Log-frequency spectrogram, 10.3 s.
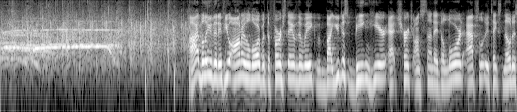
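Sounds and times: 
church congregation applauding on a Sunday morning: 0.0s - 4.2s
speech: 3.8s - 10.3s.

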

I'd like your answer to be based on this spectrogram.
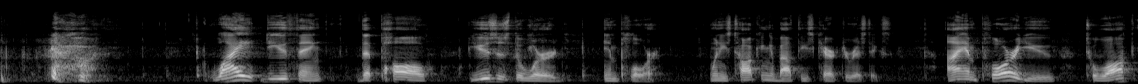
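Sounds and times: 
person coughing: 0.4s - 1.2s
speech: 2.2s - 11.3s.

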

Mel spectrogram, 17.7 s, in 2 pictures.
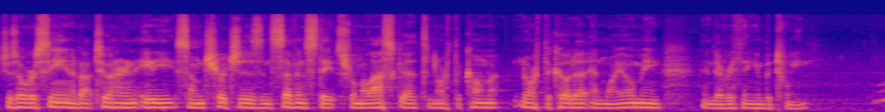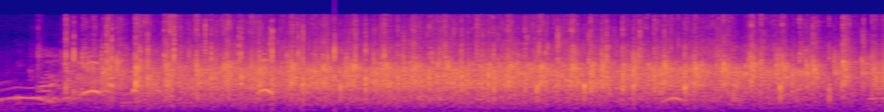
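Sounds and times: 
speech: 0.1s - 8.2s
audience applause: 9.2s - 17.6s.

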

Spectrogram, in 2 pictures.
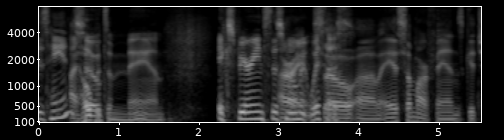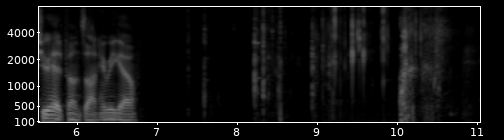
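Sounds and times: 
speech: 0.0s - 6.8s
cellophane shrink wrap crinkling for ASMR: 7.5s - 10.4s.

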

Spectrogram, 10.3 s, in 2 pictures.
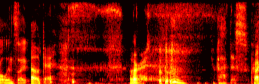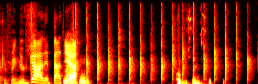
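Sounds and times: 
speech: 0.0s - 1.6s, 2.6s - 7.1s, 8.7s - 9.6s
hand clapping: 6.6s - 10.3s.

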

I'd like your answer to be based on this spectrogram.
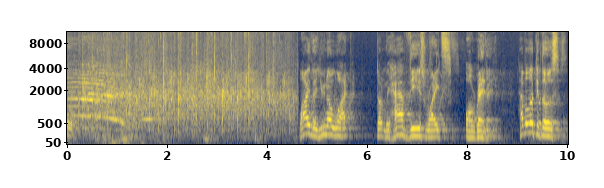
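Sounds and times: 
crowd cheering and applauding at an event in Chicago: 0.0s - 4.6s
speech: 4.7s - 10.0s.

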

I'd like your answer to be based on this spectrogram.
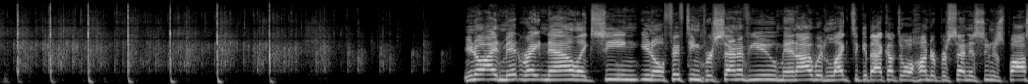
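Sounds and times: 
audience clapping: 0.0s - 4.6s
speech: 4.6s - 10.2s.

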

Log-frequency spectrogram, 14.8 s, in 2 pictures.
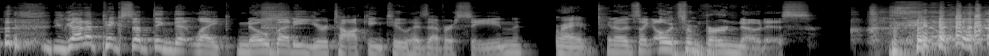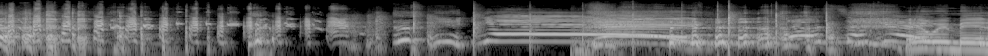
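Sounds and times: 
speech: 0.4s - 8.6s, 12.4s - 14.8s
laughter: 6.4s - 14.8s
applause: 10.4s - 14.0s.

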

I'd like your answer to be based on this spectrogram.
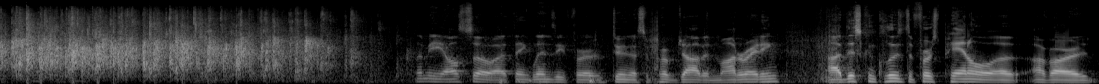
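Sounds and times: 
audience applause for the panelists: 0.0s - 4.1s
speech: 4.2s - 10.9s.

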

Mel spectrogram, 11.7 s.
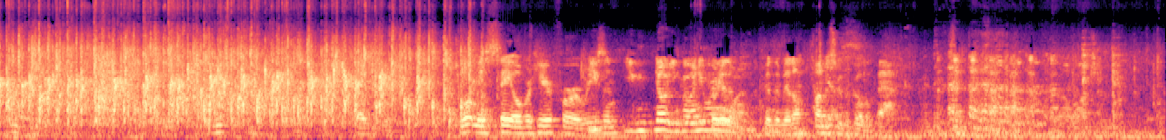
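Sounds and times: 
crowd applause: 0.0s - 5.0s
speech: 4.6s - 10.8s
laughter: 9.2s - 11.2s.

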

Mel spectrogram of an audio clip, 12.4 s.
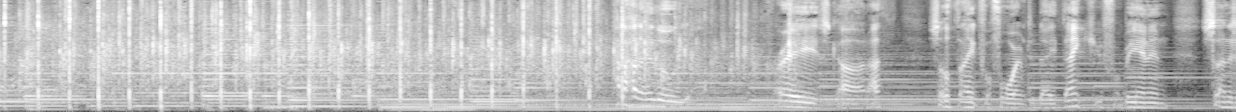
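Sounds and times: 
audience clapping: 0.0s - 8.5s
speech: 6.5s - 7.0s, 7.8s - 12.3s.

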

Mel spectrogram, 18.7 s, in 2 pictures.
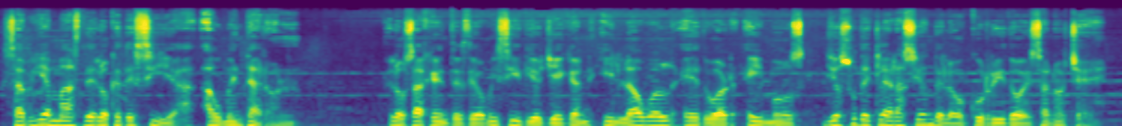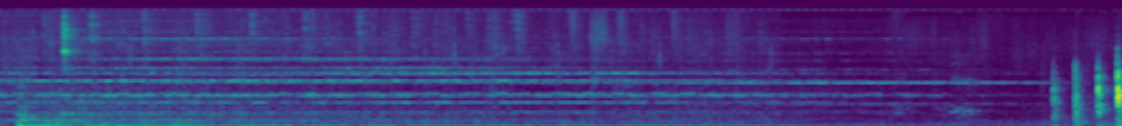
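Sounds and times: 
sustained tones: 0.0s - 18.2s
speech: 0.1s - 2.6s, 3.2s - 10.0s
knocking on a door: 18.1s - 18.6s.

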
